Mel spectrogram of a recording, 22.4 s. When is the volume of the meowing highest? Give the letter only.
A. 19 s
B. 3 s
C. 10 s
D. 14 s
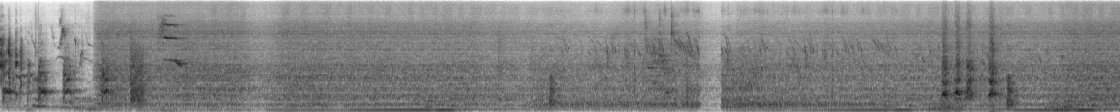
B.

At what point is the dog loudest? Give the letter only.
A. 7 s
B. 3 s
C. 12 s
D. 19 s
D.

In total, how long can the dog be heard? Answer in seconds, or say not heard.
4 s.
